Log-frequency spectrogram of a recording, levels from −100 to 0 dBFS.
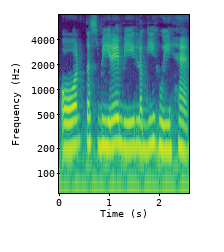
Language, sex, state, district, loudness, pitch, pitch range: Hindi, male, Punjab, Pathankot, -13 LUFS, 205 Hz, 195-220 Hz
